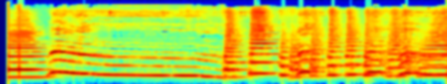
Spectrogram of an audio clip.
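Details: Poodle singing in a duet with a French horn player: a long steady horn note, then wavering, rising and falling howls that overlap the horn's tones in short repeated phrases.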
